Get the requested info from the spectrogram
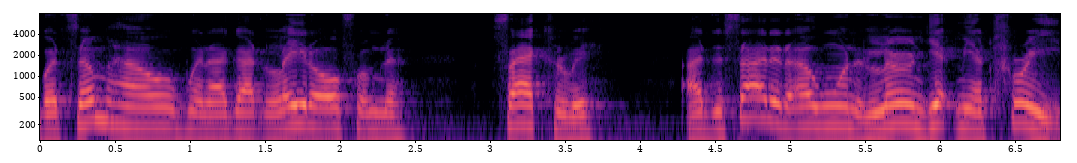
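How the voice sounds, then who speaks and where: A man's high voice with a dark, mellow tone, moderate in pace, with ordinary pitch variation, over a quiet background. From US South, Georgia. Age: 80s+. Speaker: retired entrepreneur, auto body worker. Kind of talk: interview. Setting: on camera interview. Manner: halting.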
